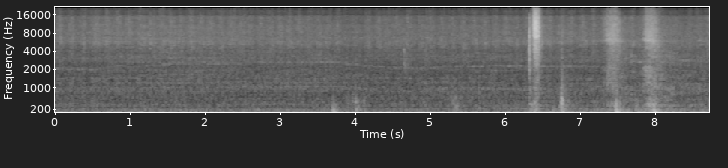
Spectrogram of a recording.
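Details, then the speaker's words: 1985 Toyota pickup, 22R engine, first start after sitting 7 years in the desert: low lumpy idle with an uneven beat and a few clunks, like running on three cylinders; rough idle, owner suspects spark plugs fouled by bad fuel. "Probably need to change out the spark plugs because of the bad fuel that was running through them. It sounds like it's kind of on three cylinders. Like one of them isn't happy. But it runs."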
